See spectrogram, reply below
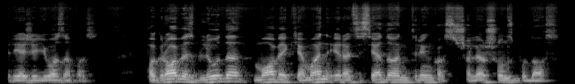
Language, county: Lithuanian, Vilnius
